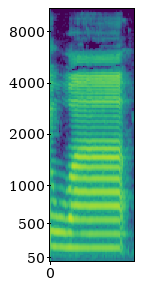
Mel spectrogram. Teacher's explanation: ये अलिफ मद्दा है, एक अलिफ की मिकदार खींचकर पढ़ेंगे वा, हुव्वत तव्वा।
